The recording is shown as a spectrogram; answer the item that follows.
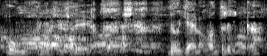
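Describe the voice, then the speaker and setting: An actor playing a sociable, playfully pushy drinking companion in a radio soap. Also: male voice, medium pitch, very animated, normal speed, a loud crowd, natural voice. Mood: chatty. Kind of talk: Dutch radio soap acting. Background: loud music.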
